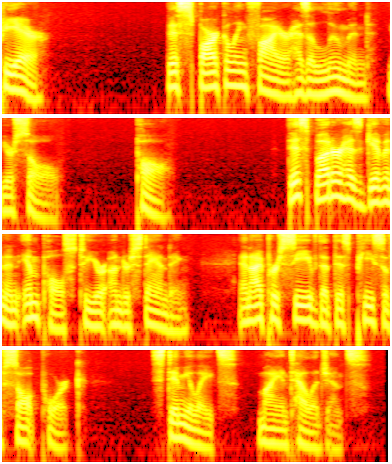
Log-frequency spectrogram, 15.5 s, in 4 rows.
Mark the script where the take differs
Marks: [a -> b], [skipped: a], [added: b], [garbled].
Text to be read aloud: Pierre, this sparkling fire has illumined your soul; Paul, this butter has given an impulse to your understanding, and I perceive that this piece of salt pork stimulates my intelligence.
Pierre, this sparkling fire has illumined your soul; Paul, this butter has given an impulse to your understanding, and I perceive that this piece of salt pork stimulates my intelligence.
